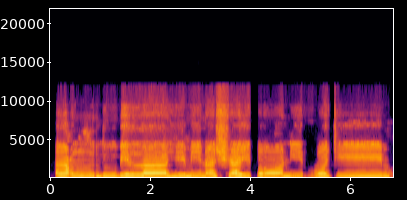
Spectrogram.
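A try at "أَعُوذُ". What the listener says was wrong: O-nya sempurnakan ya. A-U. Domahnya sempurnakan.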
